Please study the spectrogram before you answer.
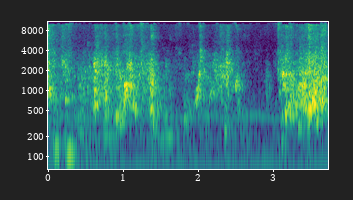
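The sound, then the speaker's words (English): Water sloshing and splashing as a young child is washed off while sitting in a bath. It is a continuous, uneven run of swishing water, with a louder burst near the end. “Right, sit down and wash it off.”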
